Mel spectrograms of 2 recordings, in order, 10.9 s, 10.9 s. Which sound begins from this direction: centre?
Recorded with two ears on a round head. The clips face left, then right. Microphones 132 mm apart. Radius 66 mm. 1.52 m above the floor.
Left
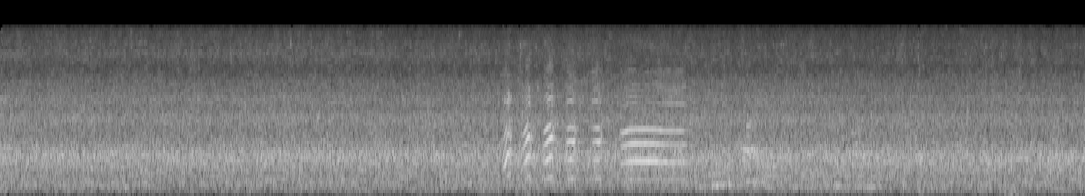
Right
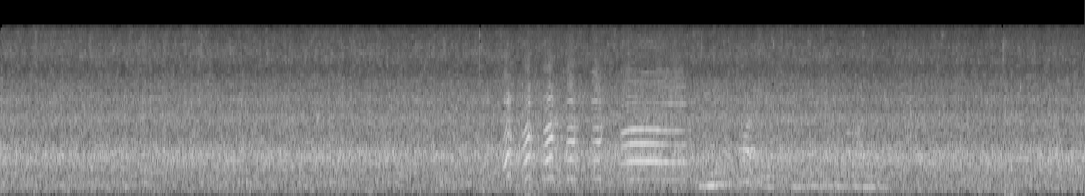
Laughter, at 5.0 s.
